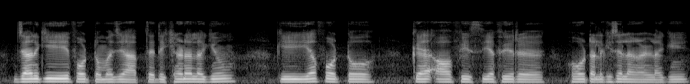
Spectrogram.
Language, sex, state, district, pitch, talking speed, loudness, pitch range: Kumaoni, male, Uttarakhand, Uttarkashi, 120 Hz, 180 wpm, -18 LUFS, 115-125 Hz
